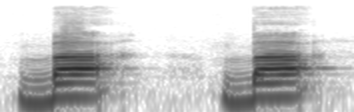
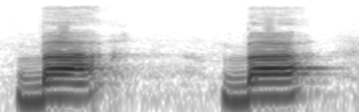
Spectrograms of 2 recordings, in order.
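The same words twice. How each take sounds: No difference in how they are said.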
